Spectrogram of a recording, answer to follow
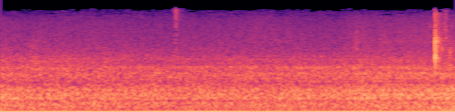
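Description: Steady background noise: an even hiss with a low rumble underneath, holding at one level throughout.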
